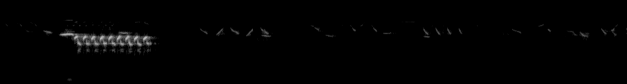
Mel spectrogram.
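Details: Japanese robin singing one phrase: a clear high introductory whistle, then a quick rattling trill of about ten notes. Scattered faint high chirps from other birds continue in the background.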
